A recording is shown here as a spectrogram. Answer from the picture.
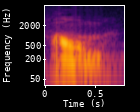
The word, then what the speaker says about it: Om: So all the possibilities of sound, shabda, all the possibilities are contained within that flute becomes Om, then Om enters this universe and expands into all the forms of sound that we hear in this universe, from A to M. A-O-M, Om.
